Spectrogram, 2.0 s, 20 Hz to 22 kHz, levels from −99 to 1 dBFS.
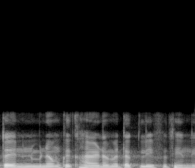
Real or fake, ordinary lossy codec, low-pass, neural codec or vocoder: real; none; 7.2 kHz; none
